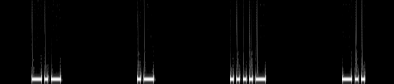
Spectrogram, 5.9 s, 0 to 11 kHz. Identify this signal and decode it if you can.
Morse code, heard as a keyed tone, about 25 wpm, spaced as for 7 wpm, 700 Hz. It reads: KA4D
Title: USA Call Signs - 4 Characters - 8x Character Spacing - 25wpm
